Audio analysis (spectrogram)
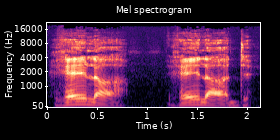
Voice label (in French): "railad", patois jura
